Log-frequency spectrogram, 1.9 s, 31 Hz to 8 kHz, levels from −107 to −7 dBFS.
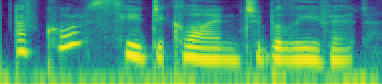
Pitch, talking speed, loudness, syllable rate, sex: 195 Hz, 220 wpm, -16 LUFS, 7.1 syllables/s, female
